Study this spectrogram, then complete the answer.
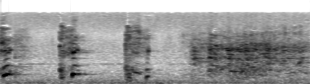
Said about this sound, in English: No, I just felt like coughing. Sort of clears my throat.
